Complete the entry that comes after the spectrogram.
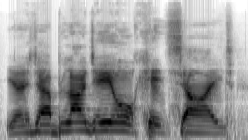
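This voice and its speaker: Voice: medium pitch, slow pace, bright, forceful tone, clean tone. A narrator voicing a blunt, crude, brutish ork war boss from a fan story. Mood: boisterous.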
